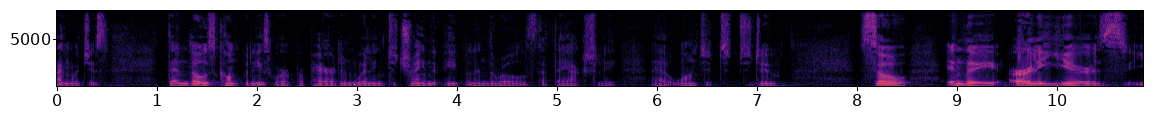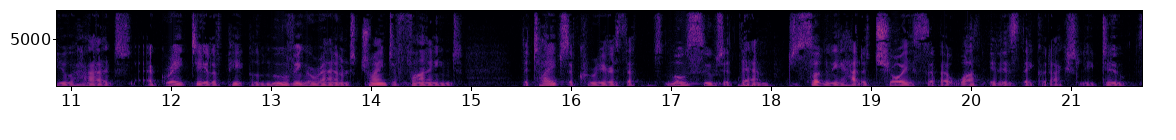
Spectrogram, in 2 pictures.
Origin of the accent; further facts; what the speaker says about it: Dublin, Leinster, Ireland; now in Prague, Czech Republic; I come from Dublin in Ireland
